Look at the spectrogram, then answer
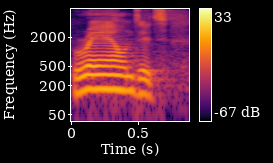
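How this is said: It is said in an Australian accent.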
